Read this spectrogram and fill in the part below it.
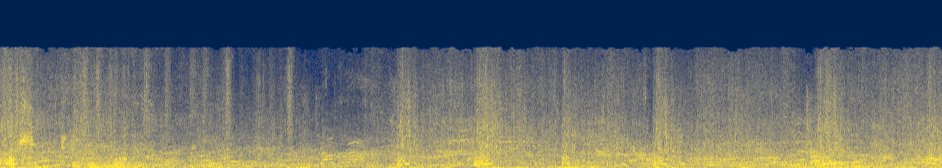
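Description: Zombies snarl and growl close by.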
